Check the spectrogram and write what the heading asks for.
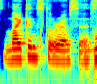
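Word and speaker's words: lichen sclerosus: and I don't even know if I'm going to say it right, but I'm going to try, lichen sclerosis. – Yes, lichen sclerosis.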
